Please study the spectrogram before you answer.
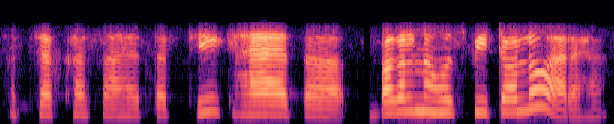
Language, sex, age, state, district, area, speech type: Hindi, female, 30-45, Bihar, Samastipur, rural, conversation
